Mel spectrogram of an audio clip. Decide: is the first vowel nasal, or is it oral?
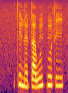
nasal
